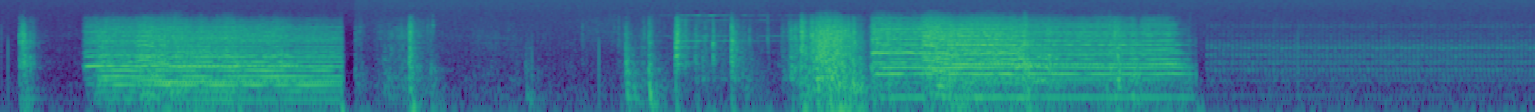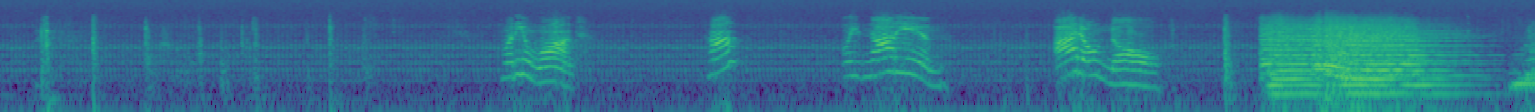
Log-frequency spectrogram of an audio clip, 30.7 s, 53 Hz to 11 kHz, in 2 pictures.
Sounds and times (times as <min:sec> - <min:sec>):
Music: 0:00.8 - 0:03.5, 0:08.7 - 0:12.0, 0:28.0 - 0:30.7
Telephone bell ringing: 0:06.7 - 0:07.9.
